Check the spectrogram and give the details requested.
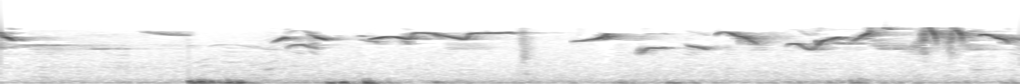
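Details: Lure song of an oriental magpie-robin for stressed magpie-robins: long drawn whistles, then looping sliding notes and a buzzy ending, with soft low thuds in the background.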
